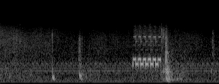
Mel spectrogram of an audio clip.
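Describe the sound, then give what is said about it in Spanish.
Short electronic telephone tones from a computer modem dialing numbers in Sanibal, California, searching for other computers: a few faint clicks, then a brief loud burst of paired dial-like tones, followed by another click over a steady line hum. No one speaks. “Y ahora mi ordenador está buscando computadoras en Sanibal, California. Contestan con un zumbido que las demás computadoras reconocen.”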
